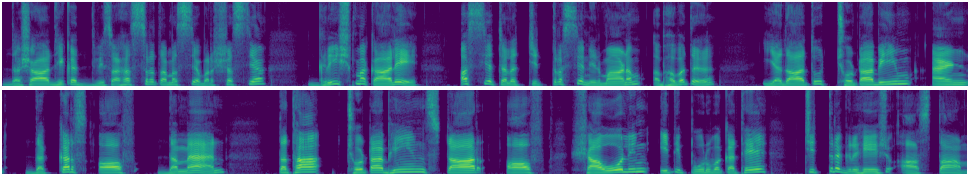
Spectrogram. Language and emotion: Sanskrit, neutral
